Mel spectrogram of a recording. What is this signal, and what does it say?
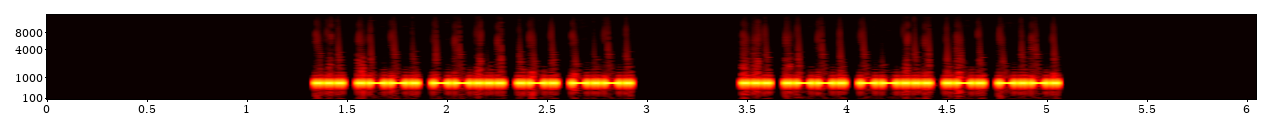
Morse code, heard as a keyed tone, about 46 wpm, 700 Hz. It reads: SP7RC SP7RC
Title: DXCC-100 Call Signs - 5 Characters - Repeated 2x - 45wpm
